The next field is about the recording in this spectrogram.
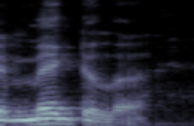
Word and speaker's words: amygdala: the amygdala. How do you say it? – The amygdala.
